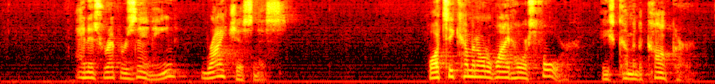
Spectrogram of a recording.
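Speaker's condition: No condition

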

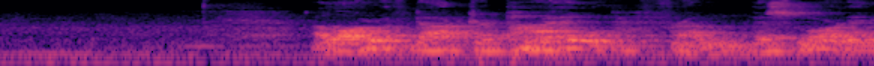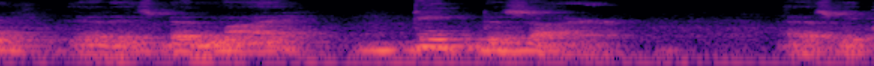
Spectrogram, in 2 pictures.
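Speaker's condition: Voice disorder; not contagious

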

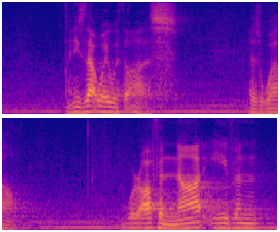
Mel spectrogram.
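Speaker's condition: No condition

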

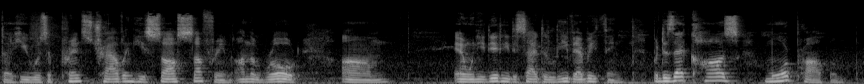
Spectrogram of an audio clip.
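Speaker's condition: No condition

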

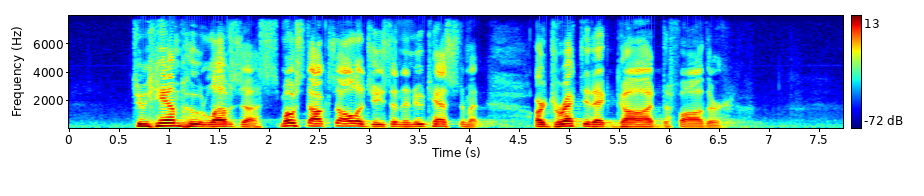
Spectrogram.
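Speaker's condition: No condition

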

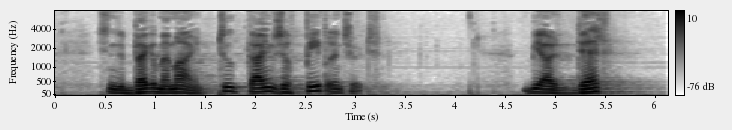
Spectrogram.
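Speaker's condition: Parkinson's disease; still preaching

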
